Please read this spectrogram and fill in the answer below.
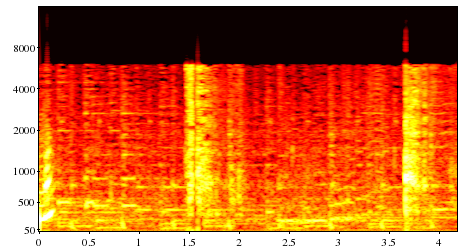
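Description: Soft background music with two sharp clinks of kitchenware, one about a second and a half in and one near the end, as food is plated on a serving dish.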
